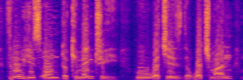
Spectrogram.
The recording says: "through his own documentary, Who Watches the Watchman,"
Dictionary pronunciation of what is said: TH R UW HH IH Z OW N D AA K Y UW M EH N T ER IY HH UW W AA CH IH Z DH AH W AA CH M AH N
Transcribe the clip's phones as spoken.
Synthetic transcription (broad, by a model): TH R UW HH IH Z OW N D AA K Y UW M EH N T ER IY HH UW W AA CH IH Z DH AH W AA CH M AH N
